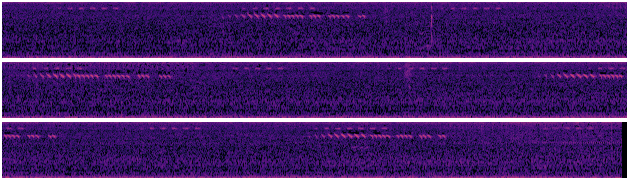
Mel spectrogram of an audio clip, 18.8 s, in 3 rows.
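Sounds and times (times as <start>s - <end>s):
low background rumble: 0.0s - 18.7s
cricket trilling: 0.6s - 1.3s, 2.2s - 5.1s, 5.9s - 9.1s, 10.0s - 14.6s, 15.5s - 18.7s.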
